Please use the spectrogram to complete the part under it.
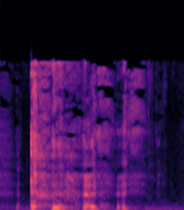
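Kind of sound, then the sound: human body sound, cough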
